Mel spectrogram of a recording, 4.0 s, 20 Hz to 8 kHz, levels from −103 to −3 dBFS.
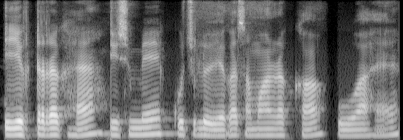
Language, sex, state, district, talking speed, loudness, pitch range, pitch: Hindi, male, Uttar Pradesh, Saharanpur, 165 wpm, -19 LUFS, 130-140 Hz, 135 Hz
